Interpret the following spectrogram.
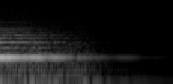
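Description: Improvised trio music for alto saxophone, electric guitar and double bass: one long held note over softer playing, fading away to silence about a second and a half in.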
